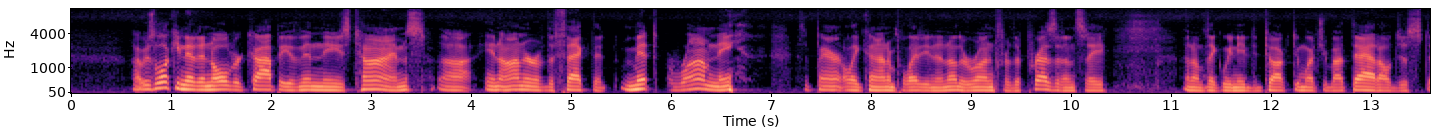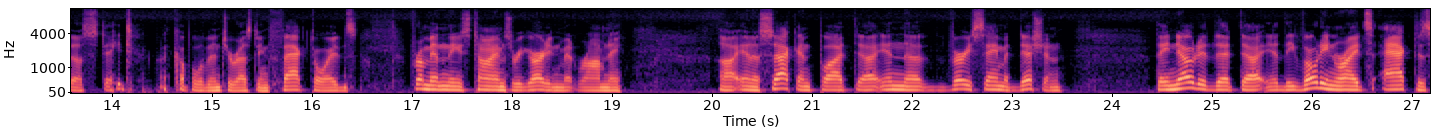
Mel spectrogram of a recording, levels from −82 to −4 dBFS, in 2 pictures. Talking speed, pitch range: 165 wpm, 120-150 Hz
